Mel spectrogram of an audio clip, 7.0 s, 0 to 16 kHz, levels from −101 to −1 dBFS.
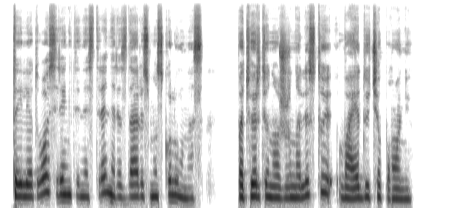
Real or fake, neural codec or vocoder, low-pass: real; none; 14.4 kHz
